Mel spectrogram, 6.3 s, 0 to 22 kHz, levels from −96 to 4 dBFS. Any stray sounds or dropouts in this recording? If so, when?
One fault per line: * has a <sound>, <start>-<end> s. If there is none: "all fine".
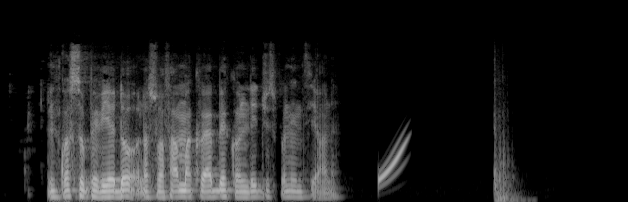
* has a chirp, 3.8-4.1 s
* has a thud, 4.9-5.4 s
